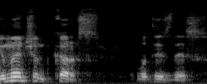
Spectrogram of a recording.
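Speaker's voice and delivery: put-on complete Russian accent throughout. A character questions the chief, in a full russian accent. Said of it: "He says in a complete Russian accent".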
